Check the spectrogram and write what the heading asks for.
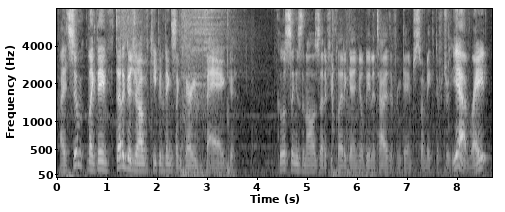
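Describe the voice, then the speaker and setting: A man giving casual live commentary on a video game, musing aloud in a halting way as he plays. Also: on the low side, animated, sharp tone, faint music behind. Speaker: game streamer.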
